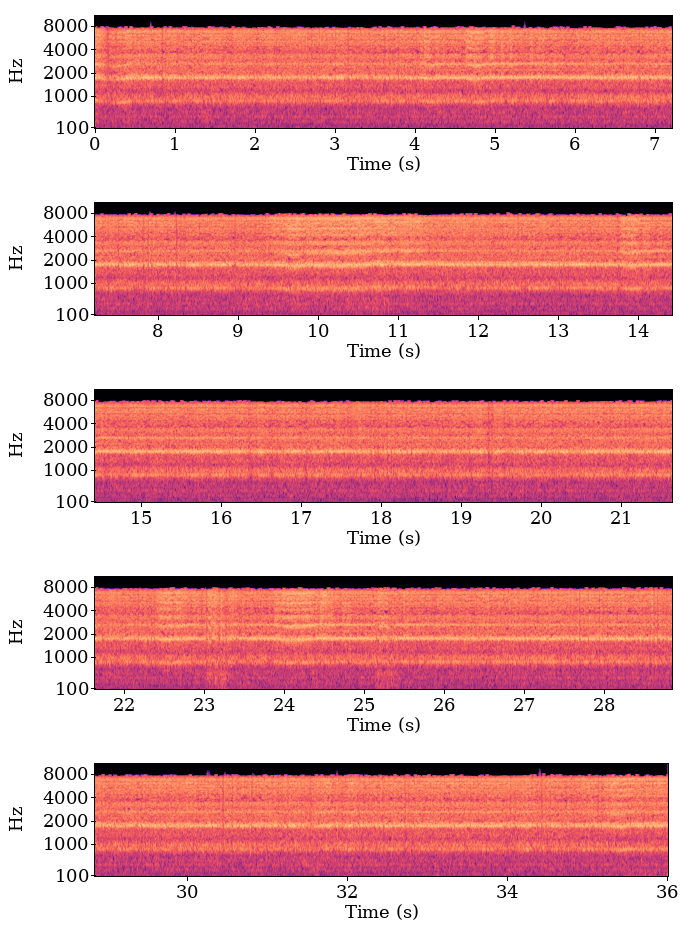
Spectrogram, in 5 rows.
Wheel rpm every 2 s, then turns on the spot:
230, 230, 230, 230, 230, 230, 230, 230, 240, 230, 230, 230, 230, 230, 230, 230, 230, 230.
none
